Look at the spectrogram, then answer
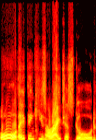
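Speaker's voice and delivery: very high-pitched secretary voice. Retelling a movie scene, imitating the secretary from Ferris Bueller's Day Off. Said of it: "the secretary from Ferris Bueller's Day Off, and she's like".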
